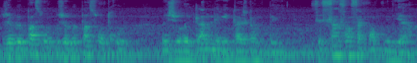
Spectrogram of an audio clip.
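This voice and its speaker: A man filming himself on a phone outdoors near his home, rambling and agitated, rising to shouted accusations. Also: fairly low pitch, moderate pace. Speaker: vlogger. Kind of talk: rambling phone-filmed rant. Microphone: phone camera. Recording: roomy distant outdoor phone recording with loud ambient noise.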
